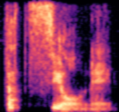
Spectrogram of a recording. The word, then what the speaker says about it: stazione: And in fact, in general, let's say that there are more words with the sound ts. So one is pizza, everybody knows it. The other one is stazione.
